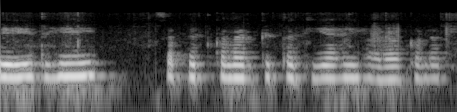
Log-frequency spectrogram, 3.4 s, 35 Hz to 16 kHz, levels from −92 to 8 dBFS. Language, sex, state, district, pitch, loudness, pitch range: Chhattisgarhi, female, Chhattisgarh, Raigarh, 230 Hz, -18 LUFS, 225-240 Hz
